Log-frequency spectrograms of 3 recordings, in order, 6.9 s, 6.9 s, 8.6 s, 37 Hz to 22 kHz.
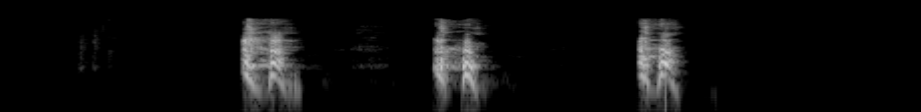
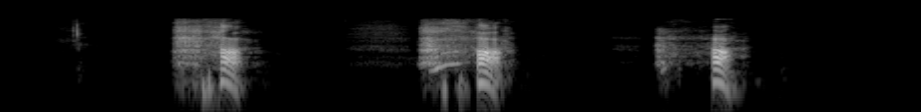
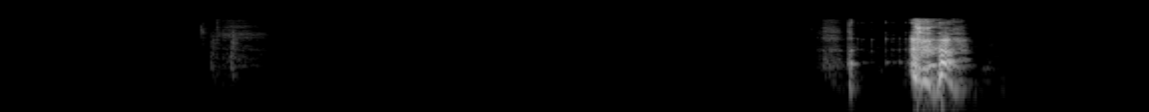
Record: {"three_cough_length": "6.9 s", "three_cough_amplitude": 20833, "three_cough_signal_mean_std_ratio": 0.23, "exhalation_length": "6.9 s", "exhalation_amplitude": 15483, "exhalation_signal_mean_std_ratio": 0.25, "cough_length": "8.6 s", "cough_amplitude": 20716, "cough_signal_mean_std_ratio": 0.14, "survey_phase": "beta (2021-08-13 to 2022-03-07)", "age": "65+", "gender": "Male", "wearing_mask": "No", "symptom_none": true, "smoker_status": "Never smoked", "respiratory_condition_asthma": false, "respiratory_condition_other": false, "recruitment_source": "REACT", "submission_delay": "2 days", "covid_test_result": "Negative", "covid_test_method": "RT-qPCR", "influenza_a_test_result": "Negative", "influenza_b_test_result": "Negative"}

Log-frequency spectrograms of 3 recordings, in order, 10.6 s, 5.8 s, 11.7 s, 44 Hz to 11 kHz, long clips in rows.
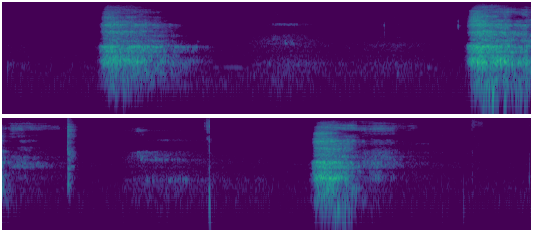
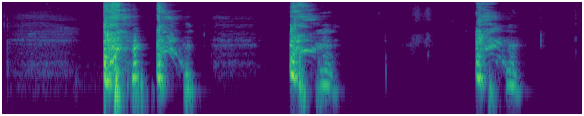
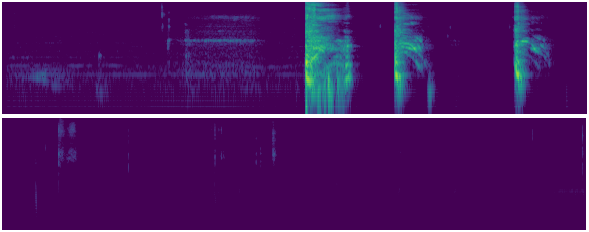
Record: {"exhalation_length": "10.6 s", "exhalation_amplitude": 6216, "exhalation_signal_mean_std_ratio": 0.34, "cough_length": "5.8 s", "cough_amplitude": 32767, "cough_signal_mean_std_ratio": 0.29, "three_cough_length": "11.7 s", "three_cough_amplitude": 32767, "three_cough_signal_mean_std_ratio": 0.16, "survey_phase": "alpha (2021-03-01 to 2021-08-12)", "age": "45-64", "gender": "Male", "wearing_mask": "No", "symptom_cough_any": true, "symptom_abdominal_pain": true, "symptom_headache": true, "smoker_status": "Never smoked", "respiratory_condition_asthma": false, "respiratory_condition_other": false, "recruitment_source": "Test and Trace", "submission_delay": "35 days", "covid_test_result": "Negative", "covid_test_method": "RT-qPCR"}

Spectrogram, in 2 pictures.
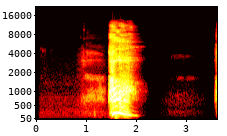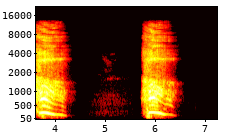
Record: {"cough_length": "7.3 s", "cough_amplitude": 28046, "cough_signal_mean_std_ratio": 0.31, "survey_phase": "beta (2021-08-13 to 2022-03-07)", "age": "45-64", "gender": "Female", "wearing_mask": "No", "symptom_cough_any": true, "symptom_runny_or_blocked_nose": true, "symptom_sore_throat": true, "symptom_headache": true, "symptom_other": true, "symptom_onset": "4 days", "smoker_status": "Never smoked", "respiratory_condition_asthma": false, "respiratory_condition_other": false, "recruitment_source": "Test and Trace", "submission_delay": "2 days", "covid_test_result": "Positive", "covid_test_method": "RT-qPCR", "covid_ct_value": 27.8, "covid_ct_gene": "ORF1ab gene", "covid_ct_mean": 28.2, "covid_viral_load": "560 copies/ml", "covid_viral_load_category": "Minimal viral load (< 10K copies/ml)"}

